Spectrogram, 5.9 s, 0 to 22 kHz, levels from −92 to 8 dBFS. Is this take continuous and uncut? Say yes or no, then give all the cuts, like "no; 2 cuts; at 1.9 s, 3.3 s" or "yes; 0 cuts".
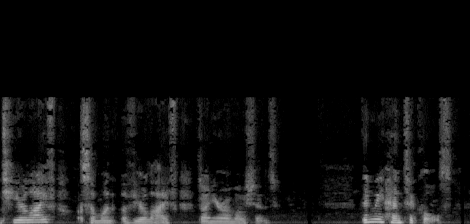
no; 4 cuts; at 1.0 s, 1.5 s, 2.5 s, 4.8 s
